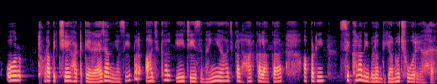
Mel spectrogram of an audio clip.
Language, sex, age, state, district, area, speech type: Punjabi, female, 45-60, Punjab, Amritsar, urban, spontaneous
